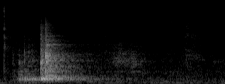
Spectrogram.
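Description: A door being opened: a light click at the very start, then a louder knock and rub of the door about half a second in, which dies away within a second.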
